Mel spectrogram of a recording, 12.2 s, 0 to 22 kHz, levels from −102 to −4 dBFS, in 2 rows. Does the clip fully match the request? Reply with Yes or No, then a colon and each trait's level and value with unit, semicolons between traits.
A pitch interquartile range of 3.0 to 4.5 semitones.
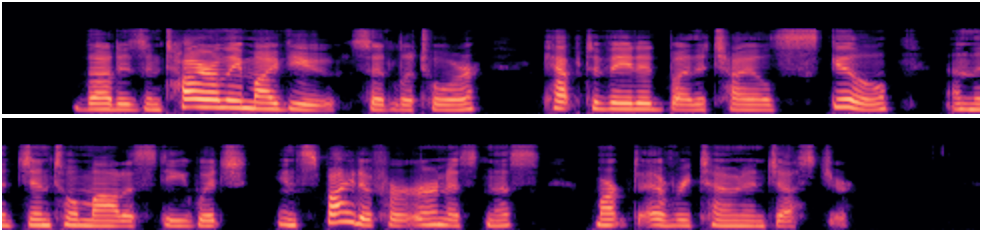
No: narrow, 2.6 semitones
